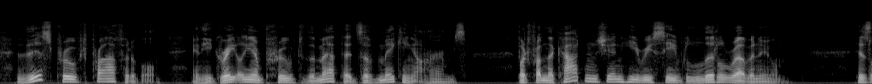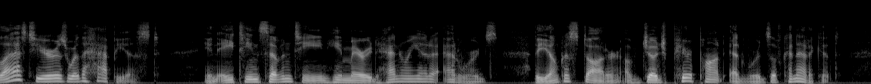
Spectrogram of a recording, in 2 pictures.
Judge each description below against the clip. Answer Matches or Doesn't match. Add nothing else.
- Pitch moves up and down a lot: Matches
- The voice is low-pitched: Matches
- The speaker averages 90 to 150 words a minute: Matches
